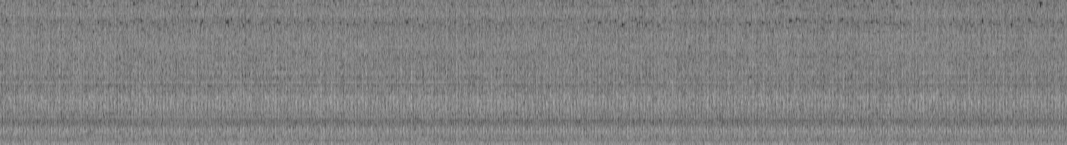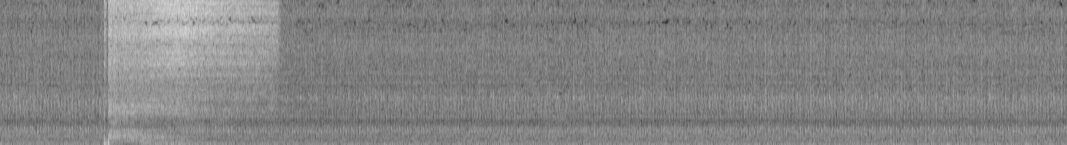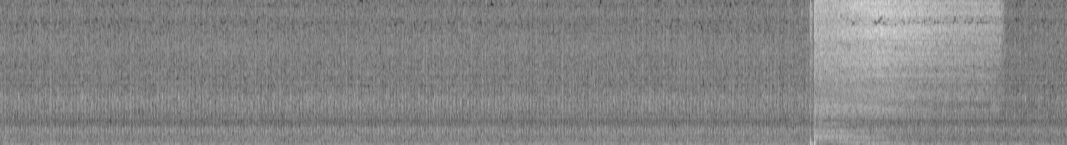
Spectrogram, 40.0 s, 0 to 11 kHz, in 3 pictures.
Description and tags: Dźwięk opróżnianego kompresora w autobusie Solaris Urbino 12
